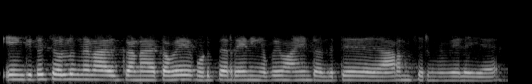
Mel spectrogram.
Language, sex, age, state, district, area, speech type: Tamil, female, 18-30, Tamil Nadu, Pudukkottai, rural, conversation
